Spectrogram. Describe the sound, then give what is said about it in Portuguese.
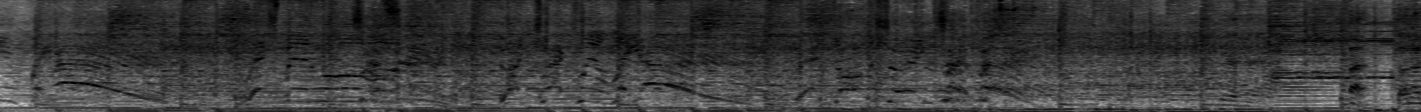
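A loud, dense heavy metal guitar riff with fast, chugging picking on low notes, driving steadily throughout, with harsh yelled vocals sliding over the top. “Mas é, esse é o som que tá por trás. Aumenta um pouquinho”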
